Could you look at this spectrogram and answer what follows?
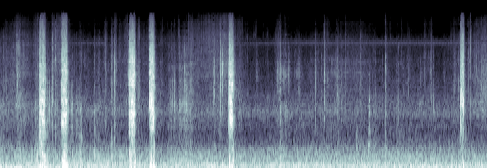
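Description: Hands working against an RV's underbelly sheeting: a handful of short, sharp scrapes and crackles at irregular intervals, most in the first five seconds and one more near the end, over a steady low hum.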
